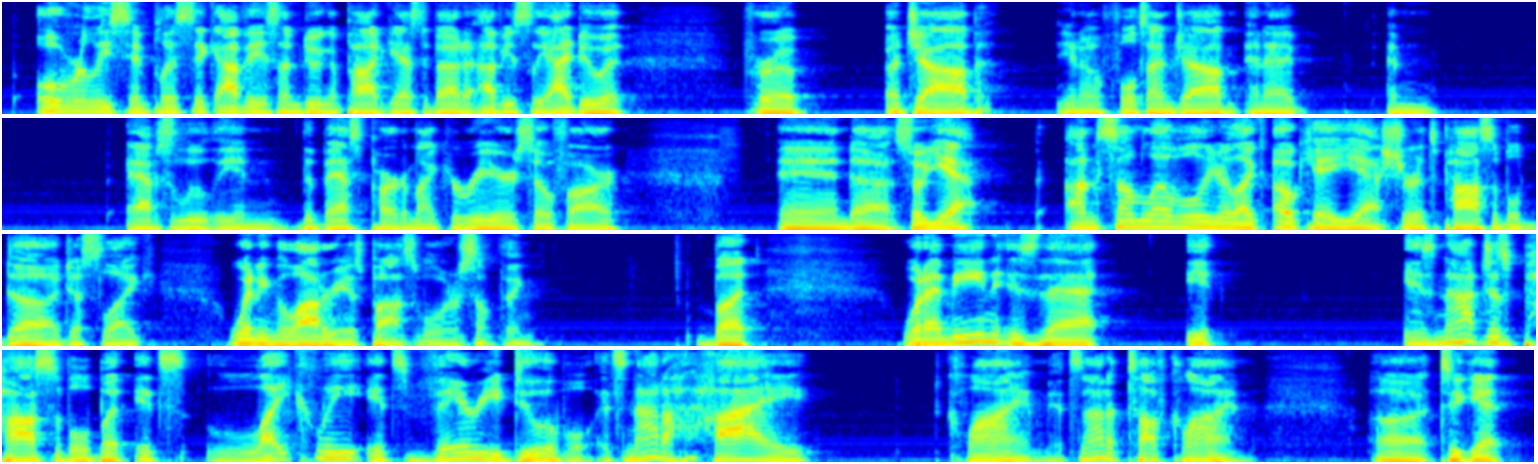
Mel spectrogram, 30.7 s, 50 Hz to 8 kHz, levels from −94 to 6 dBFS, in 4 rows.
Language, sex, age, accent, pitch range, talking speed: English, male, 30-49, American, 95-125 Hz, 170 wpm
